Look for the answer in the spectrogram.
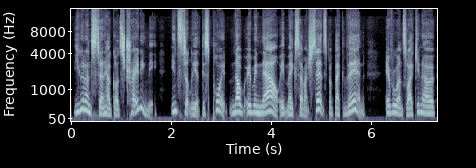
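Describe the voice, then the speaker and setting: A woman in her fifties with an Australian accent whose first language is Greek, telling a lively, humorous personal story as a podcast host. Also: on the low side, a little fast, dry recording, clean studio sound. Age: 50s. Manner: animated, emphatic, humorous storyteller. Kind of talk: conversational testimony storytelling.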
